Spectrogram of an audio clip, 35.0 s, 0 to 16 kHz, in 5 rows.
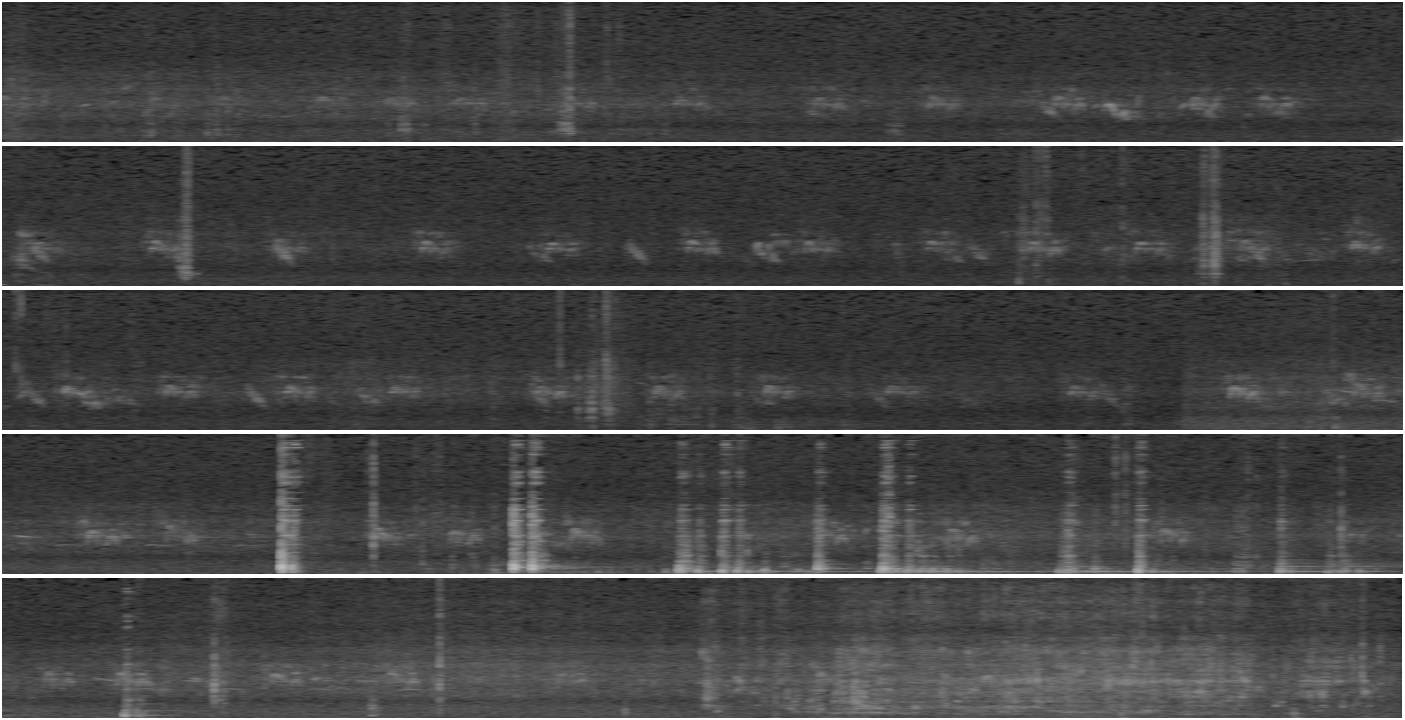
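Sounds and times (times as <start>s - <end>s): cookware and utensils clattering: 23.5s - 29.0s
ringing metallic tone: 23.6s - 29.0s.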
